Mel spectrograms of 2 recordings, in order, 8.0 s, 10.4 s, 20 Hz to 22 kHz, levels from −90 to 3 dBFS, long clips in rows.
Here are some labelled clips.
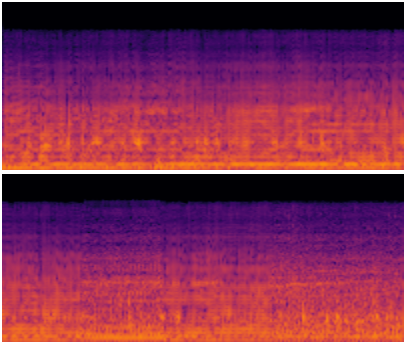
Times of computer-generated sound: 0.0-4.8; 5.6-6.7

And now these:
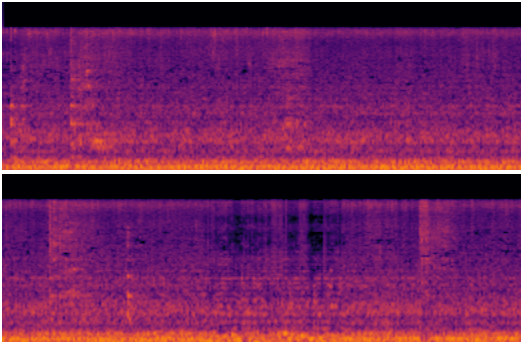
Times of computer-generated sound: 7.2-8.6

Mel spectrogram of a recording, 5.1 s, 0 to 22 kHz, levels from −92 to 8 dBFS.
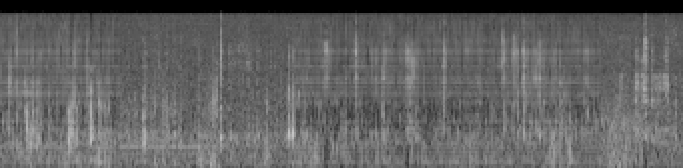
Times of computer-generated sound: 0.0-0.9; 2.2-4.5

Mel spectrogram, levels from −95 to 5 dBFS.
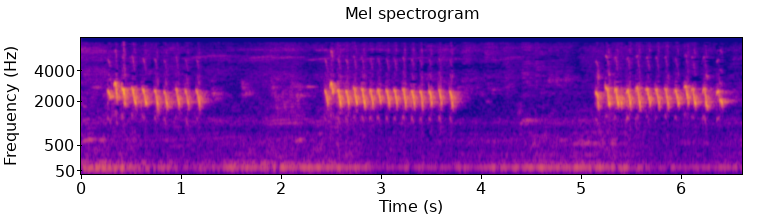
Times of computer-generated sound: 5.4-6.1

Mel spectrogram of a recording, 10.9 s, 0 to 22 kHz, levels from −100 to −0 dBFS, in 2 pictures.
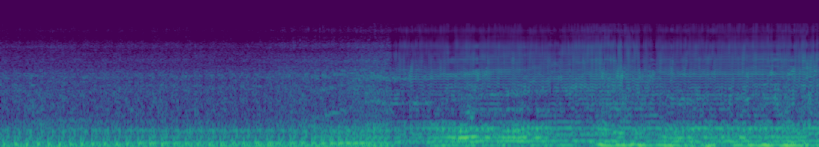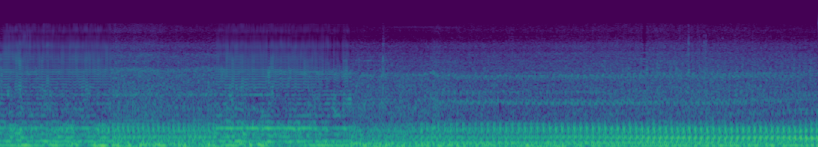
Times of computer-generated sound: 2.6-6.2; 6.9-7.8

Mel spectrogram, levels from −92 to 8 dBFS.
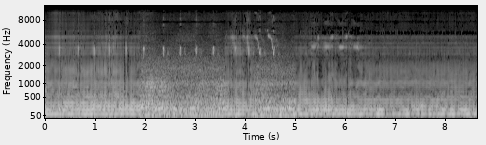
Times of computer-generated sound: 0.0-1.9; 3.6-4.2; 5.0-8.7

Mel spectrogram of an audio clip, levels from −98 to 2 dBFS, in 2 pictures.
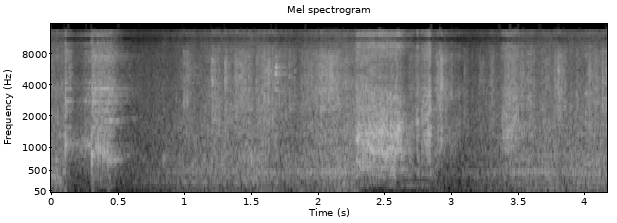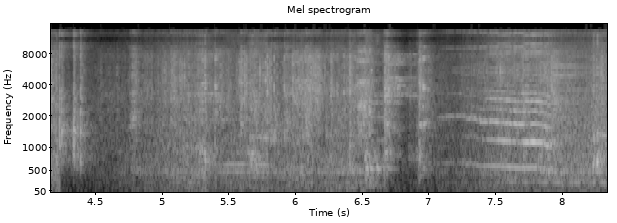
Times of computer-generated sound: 0.0-4.9; 5.8-7.1

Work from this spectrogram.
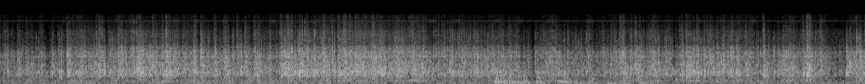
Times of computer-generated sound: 3.3-3.9; 4.9-6.9; 7.9-8.7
